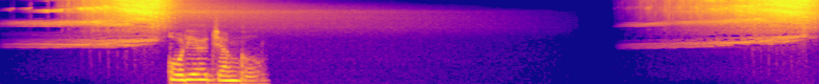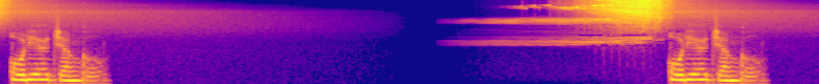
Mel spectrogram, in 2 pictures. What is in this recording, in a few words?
reversed shine; gamechestaudio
